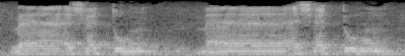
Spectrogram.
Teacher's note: التقاء الدال مع التاء، أضغمنا الدال في التاء · Term: إضغام متجانسين صغير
